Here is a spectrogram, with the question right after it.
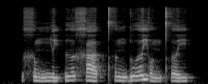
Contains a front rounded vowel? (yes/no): no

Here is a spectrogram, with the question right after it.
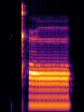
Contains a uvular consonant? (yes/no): yes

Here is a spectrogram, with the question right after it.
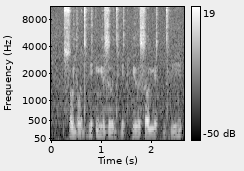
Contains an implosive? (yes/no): no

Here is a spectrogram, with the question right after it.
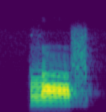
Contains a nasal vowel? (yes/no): no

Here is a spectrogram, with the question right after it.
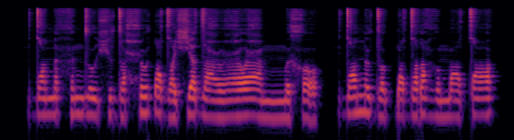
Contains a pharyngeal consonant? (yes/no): yes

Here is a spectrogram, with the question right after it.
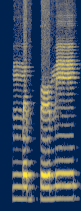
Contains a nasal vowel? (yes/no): no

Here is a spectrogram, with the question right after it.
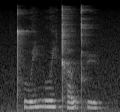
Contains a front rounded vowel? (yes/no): yes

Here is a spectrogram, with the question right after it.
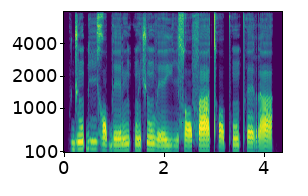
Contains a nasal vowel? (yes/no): yes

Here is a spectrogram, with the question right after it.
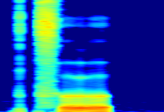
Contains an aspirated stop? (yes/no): yes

